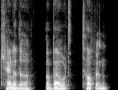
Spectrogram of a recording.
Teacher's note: this is the mid Central unrounded reduced vowel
